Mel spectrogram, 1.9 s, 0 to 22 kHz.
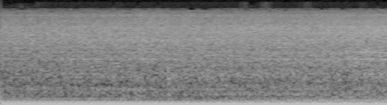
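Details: Subaru STI (EJ257) after replacing the worn OEM fuel pump, running on a couple of gallons of fuel; deep, steady idle rumble without stumbles, ticks or surging; engine running smoothly, no leaks seen.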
